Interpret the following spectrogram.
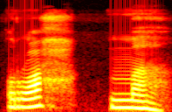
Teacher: را کا مخرج ہیوی ہوگا اور ہا حلق سے نکلے گا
